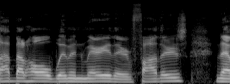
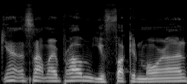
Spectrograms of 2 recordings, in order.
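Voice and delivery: ordinary talk

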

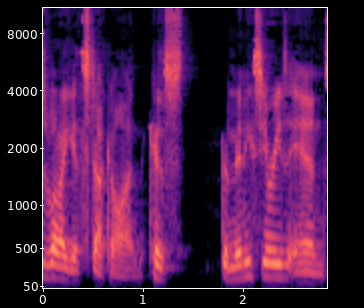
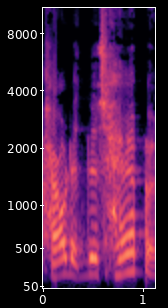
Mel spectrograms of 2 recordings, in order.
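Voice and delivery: high, mocking voice in a put-on editorial style; 8 semitones higher than usual. Showing how a magazine would react if you don't explain something, in a Wizard Magazine voice. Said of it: "that's your Wizard Magazine voice".

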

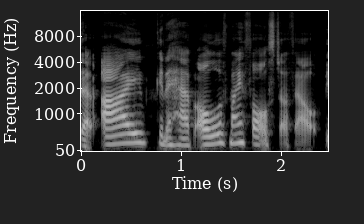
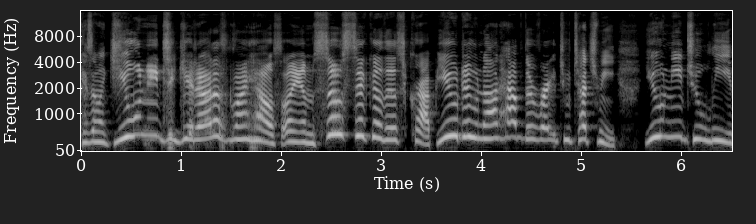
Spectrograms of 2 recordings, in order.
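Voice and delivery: put-on yelling, much higher; 8 semitones higher than usual. Retelling what the speaker yelled at the mirror, retelling yelling at the mirror. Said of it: "wondering why I'm yelling at".

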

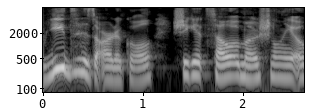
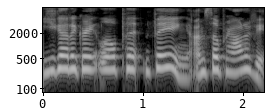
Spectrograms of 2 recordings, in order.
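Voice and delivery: high, condescending, patronizing play-acted tone; 7 semitones higher than usual. Retelling how a visiting reporter talked: imitating a condescending reporter. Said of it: "it was so condescending".

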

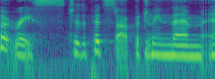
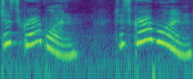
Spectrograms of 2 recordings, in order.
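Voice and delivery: put-on very high, shrill, swooping yell; 11 semitones higher than usual. Retelling how a contestant urged her partner: imitating Nicole yelling. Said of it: "yelling at Brandon".

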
